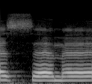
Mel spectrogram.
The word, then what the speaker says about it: السماء: سماء دي مد متصل، لأن الهمزة اتصلت بحرف المد في نفس الكلمة. كلمة السماء فيها المد بالألف وفيها الهمزة بعديه في كلمة واحدة، فبنمدها أربع حركات، تعد أربعة كده وانت بتنطق.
